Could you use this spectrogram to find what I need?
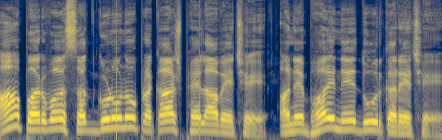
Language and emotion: Gujarati, neutral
